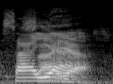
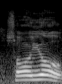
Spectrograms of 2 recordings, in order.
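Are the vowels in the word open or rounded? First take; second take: open; rounded. First: The vowels are said with an open mouth. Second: The vowels are said with rounded, pushed-out lips. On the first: The speaker calls it right. "Saya itu pasti dibuka" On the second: The speaker calls it wrong. "Nggak mungkin misalkan jadi monyong"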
